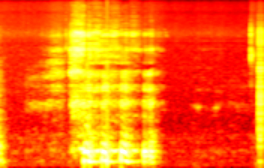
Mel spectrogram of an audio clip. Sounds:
Laughter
